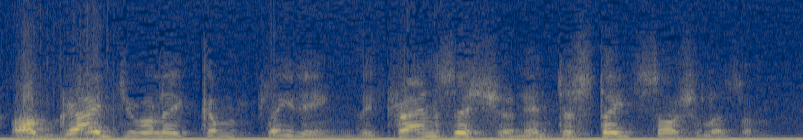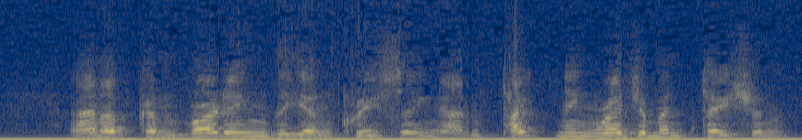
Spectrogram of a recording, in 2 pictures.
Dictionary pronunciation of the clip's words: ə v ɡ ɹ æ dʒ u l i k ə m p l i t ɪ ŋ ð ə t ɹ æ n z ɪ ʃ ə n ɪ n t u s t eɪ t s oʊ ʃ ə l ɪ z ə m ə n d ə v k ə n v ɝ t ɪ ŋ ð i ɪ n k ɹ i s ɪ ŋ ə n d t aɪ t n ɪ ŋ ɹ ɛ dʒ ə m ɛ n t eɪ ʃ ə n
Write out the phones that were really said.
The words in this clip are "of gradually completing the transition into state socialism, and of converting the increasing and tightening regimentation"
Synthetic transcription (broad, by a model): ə v ɡ ɹ æ dʒ u l i k ə m p l i t ɪ ŋ ð ə t ɹ æ n z ɪ ʃ ə n ɪ n t u s t eɪ t s oʊ ʃ ə l ɪ z ə m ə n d ə v k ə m v ɝ t ɪ ŋ ð i ɪ n k ɹ i s ɪ ŋ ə n t aɪ t n ɪ ŋ ɹ ɛ dʒ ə m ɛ n t eɪ ʃ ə n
